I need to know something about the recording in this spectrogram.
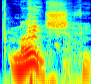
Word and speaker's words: Munch: How do you say it? Munch. I just think it's a fun word. I had to repeat it because it was fun. Well, it's a name. Anything. No, you got it right.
